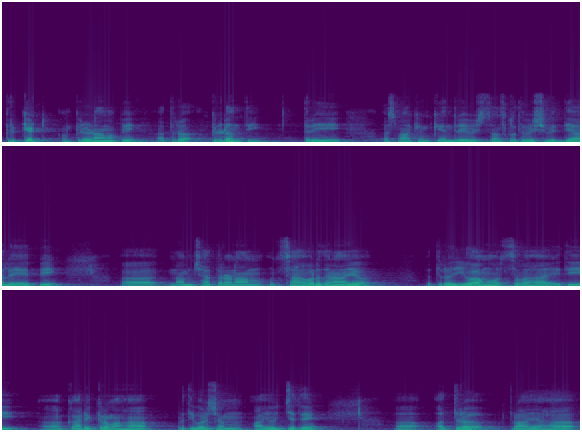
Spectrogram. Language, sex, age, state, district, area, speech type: Sanskrit, male, 30-45, Maharashtra, Sangli, urban, spontaneous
